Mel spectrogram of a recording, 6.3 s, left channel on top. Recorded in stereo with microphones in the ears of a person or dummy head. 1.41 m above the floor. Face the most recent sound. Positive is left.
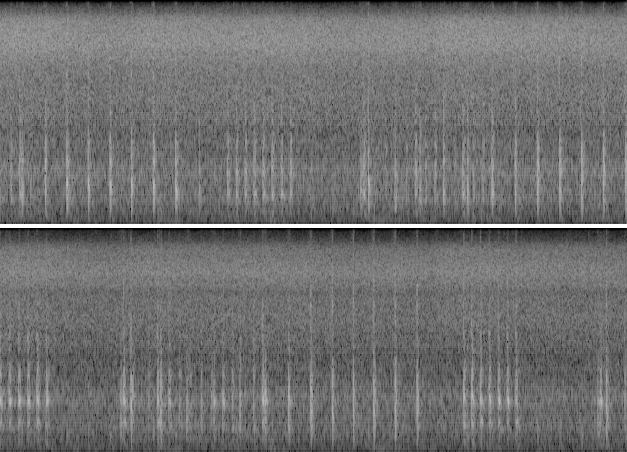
turn(degrees=15)  # may be behind; listen again after turning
